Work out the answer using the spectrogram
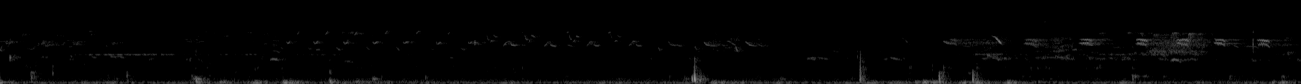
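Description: Birds chirping and calling: many short, quick chirps, one held whistled note near the start, and a busier burst of calls near the end, all faint over a low rumble of wind or outdoor noise.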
